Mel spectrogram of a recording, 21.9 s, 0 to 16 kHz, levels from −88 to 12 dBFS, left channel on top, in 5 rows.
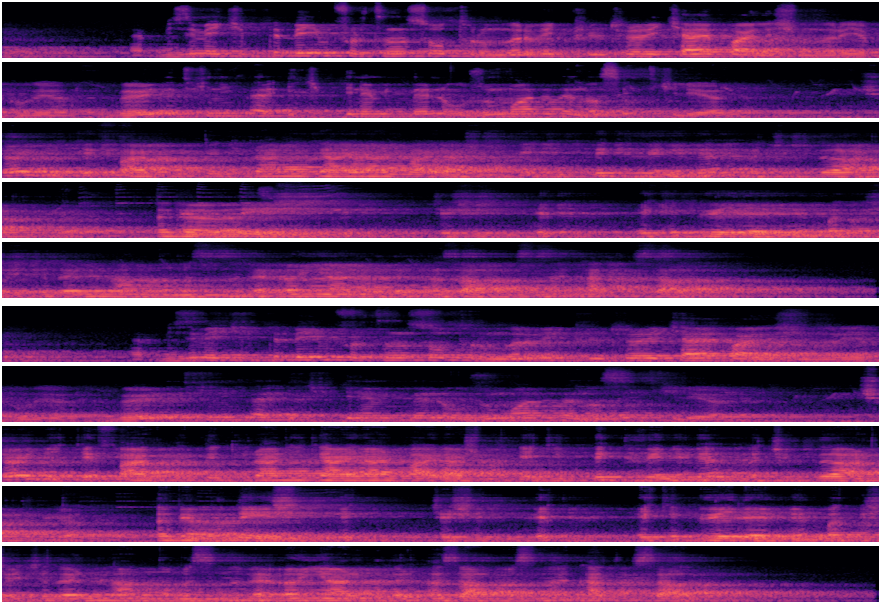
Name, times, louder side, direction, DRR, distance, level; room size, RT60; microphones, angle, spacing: voice 1, 0.6-8.1 14.1-14.4, left 1 dB, 55° left, 5 dB, 2.8 m, -28 dB
sound 1, 2.7-19.9, equal, 35° left, 4.2 m, -43 dB
voice 2, 8.7-11.5 11.7-13.6 13.9-14.9 15.3-15.9 16.3-21.0, right 1 dB, 85° right, 2 dB, 5.5 m, -25 dB
29.0 x 25.0 x 6.0 m, 2.6 s
head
